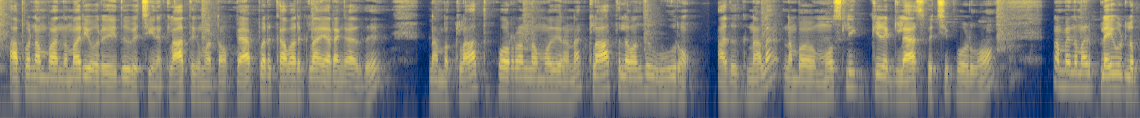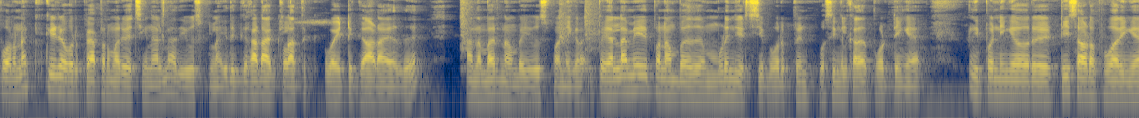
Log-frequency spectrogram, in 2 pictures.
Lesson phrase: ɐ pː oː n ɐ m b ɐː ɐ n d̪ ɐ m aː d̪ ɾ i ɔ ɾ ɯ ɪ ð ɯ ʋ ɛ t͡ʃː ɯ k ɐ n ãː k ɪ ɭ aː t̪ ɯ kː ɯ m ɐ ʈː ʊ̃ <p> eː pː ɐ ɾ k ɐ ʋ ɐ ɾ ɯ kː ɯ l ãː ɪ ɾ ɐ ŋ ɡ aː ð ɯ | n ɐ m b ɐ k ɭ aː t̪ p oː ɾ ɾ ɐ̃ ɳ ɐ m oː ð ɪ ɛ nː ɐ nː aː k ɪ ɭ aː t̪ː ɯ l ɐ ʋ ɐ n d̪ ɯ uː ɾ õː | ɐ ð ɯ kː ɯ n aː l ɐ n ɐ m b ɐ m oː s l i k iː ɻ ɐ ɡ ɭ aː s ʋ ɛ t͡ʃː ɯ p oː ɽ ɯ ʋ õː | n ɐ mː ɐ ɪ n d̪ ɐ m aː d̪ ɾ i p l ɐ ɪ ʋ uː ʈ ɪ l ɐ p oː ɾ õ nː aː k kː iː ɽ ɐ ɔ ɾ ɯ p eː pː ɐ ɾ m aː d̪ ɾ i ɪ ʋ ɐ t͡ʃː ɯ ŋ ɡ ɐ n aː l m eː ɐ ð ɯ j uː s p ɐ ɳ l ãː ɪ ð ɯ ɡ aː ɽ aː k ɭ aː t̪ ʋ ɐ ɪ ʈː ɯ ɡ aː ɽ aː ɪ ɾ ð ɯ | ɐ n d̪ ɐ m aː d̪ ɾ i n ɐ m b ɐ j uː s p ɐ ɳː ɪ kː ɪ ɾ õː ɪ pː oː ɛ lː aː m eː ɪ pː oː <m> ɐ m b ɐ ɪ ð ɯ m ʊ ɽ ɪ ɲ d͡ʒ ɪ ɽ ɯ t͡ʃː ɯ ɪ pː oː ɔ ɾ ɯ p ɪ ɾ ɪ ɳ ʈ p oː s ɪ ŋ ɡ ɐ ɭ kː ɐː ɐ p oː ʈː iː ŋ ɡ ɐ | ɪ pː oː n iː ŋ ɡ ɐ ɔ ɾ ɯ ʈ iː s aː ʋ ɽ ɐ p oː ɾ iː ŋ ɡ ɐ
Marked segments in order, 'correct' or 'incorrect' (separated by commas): correct, incorrect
